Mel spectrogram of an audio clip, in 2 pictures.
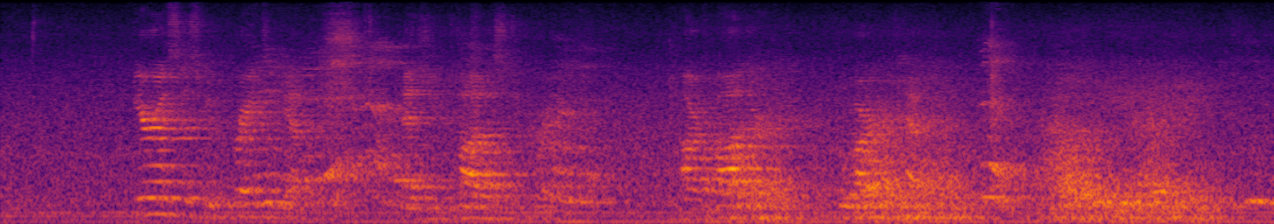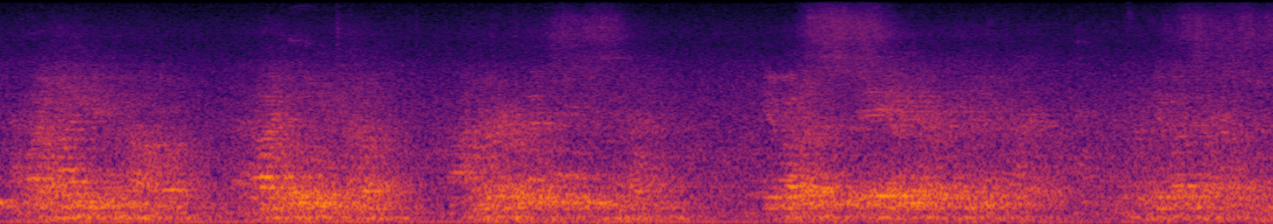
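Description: A man speaks calmly through a microphone in a reverberant hall.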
